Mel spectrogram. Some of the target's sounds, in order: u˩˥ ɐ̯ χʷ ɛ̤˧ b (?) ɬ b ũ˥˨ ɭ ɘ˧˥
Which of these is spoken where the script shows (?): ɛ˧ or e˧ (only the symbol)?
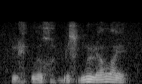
e˧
